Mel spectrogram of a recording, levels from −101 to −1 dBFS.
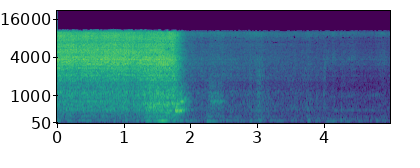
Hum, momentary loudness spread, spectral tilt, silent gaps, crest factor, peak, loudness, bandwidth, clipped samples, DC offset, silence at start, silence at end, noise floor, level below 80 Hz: none; 5 LU; 3 dB/octave; none; 18 dB; -2 dBFS; -13 LUFS; 11.5 kHz; under 0.1%; under 0.1%; 0 s; 3.05 s; -54 dBFS; -82 dBFS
